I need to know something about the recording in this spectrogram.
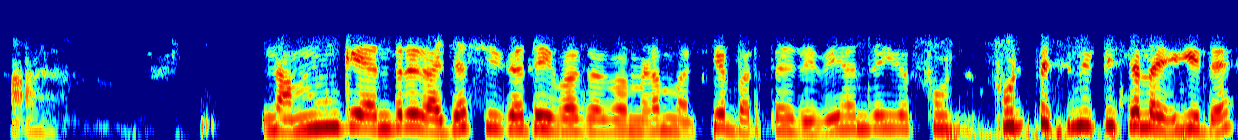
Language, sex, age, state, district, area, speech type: Kannada, female, 18-30, Karnataka, Kodagu, rural, conversation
